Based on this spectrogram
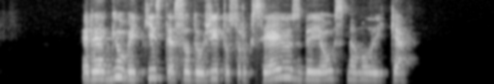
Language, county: Lithuanian, Alytus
